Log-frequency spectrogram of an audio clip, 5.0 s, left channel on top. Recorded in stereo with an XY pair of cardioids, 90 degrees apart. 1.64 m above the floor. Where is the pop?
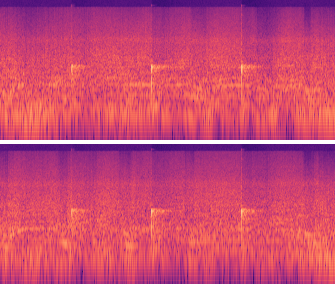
10° left, 0.9 m.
